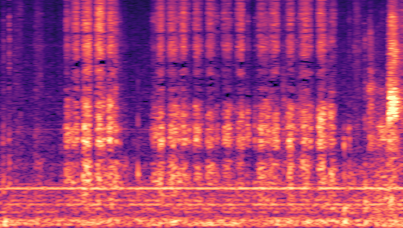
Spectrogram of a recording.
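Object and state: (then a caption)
Pencil writing on a paper notepad. A yellow wooden graphite pencil held in the hand writes across the page of a small lined paper spiral notepad with a red cover lying flat on a wooden table. It gives quiet, bright, dry scratching strokes in short bursts, with a faint steady hum underneath. The last stroke is the loudest.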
